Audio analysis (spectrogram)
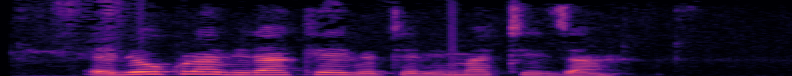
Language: Ganda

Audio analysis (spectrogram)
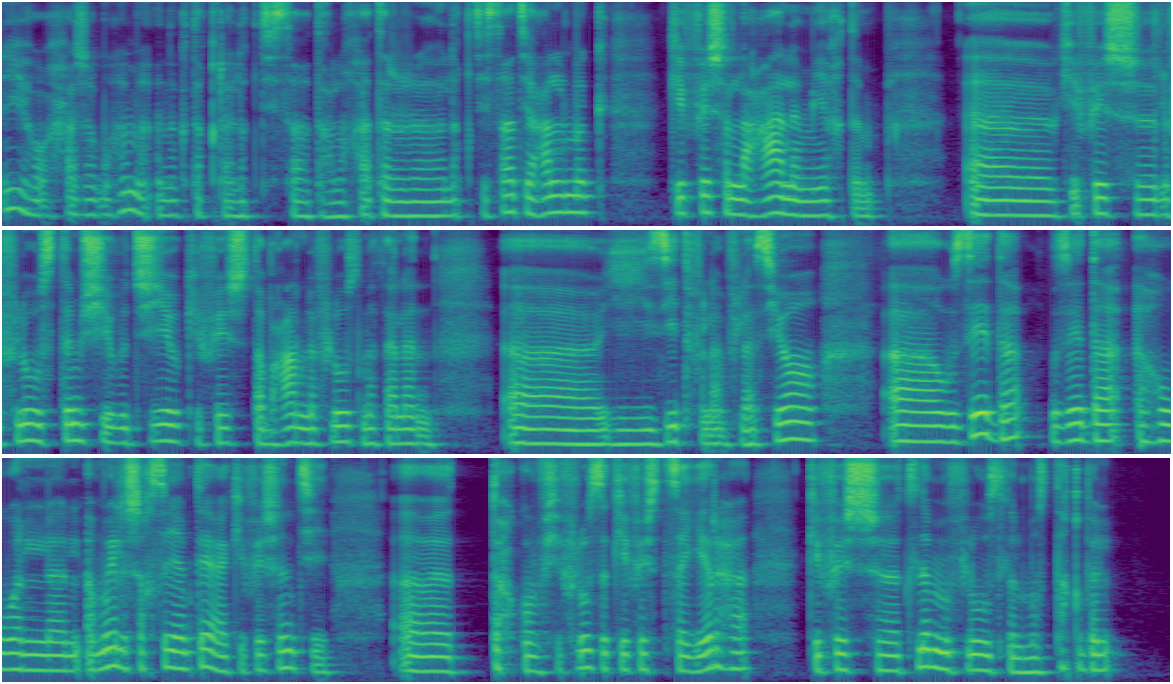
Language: Tunisian Arabic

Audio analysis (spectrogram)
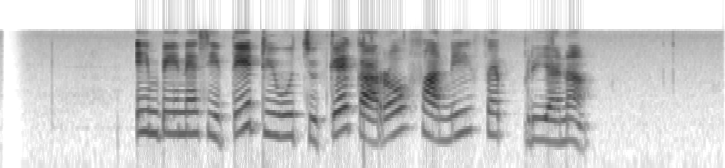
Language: Javanese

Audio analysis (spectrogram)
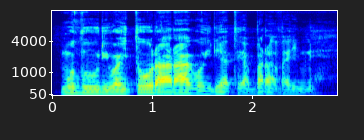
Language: Kikuyu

